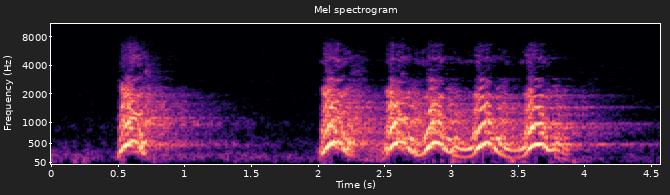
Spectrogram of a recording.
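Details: Rhodesian Ridgeback guarding territory with barks: one single bark, a pause, then a rapid run of four or five wavering, yodel-like barks rising and falling in pitch.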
